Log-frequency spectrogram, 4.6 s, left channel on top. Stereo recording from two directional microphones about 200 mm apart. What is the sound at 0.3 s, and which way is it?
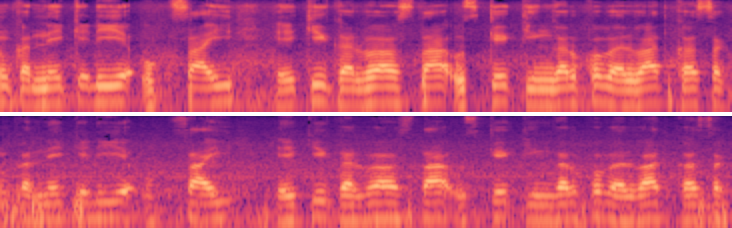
Speech, 45° left (ahead or behind).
